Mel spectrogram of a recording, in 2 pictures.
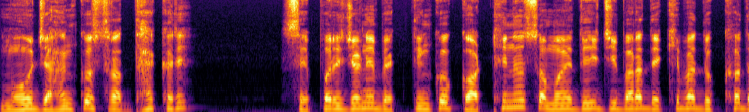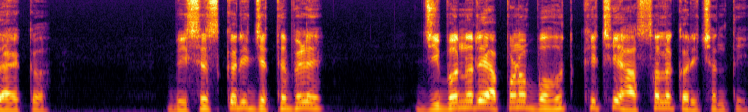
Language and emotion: Odia, sad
